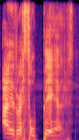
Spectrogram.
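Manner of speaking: loud, slow attempt at a Scottish accent. Friend acting soldiers who want to be real men, hammy Scottish accent. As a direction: announce it in a botched Scottish accent. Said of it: "Why are you Scottish?".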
